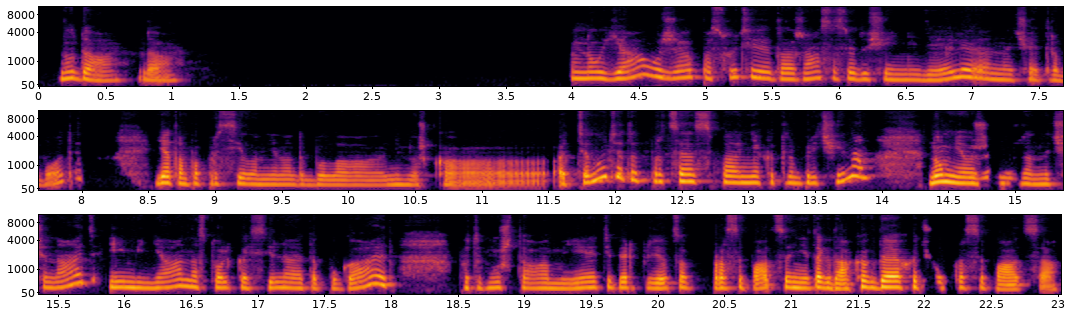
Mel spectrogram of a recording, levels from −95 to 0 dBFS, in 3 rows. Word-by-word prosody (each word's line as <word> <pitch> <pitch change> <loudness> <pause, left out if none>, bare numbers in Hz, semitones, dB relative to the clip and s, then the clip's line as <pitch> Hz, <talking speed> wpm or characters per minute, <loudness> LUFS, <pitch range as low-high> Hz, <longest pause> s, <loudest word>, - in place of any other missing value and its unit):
Ну 235 +2 +1
да, 180 -5 -2
да. 85 0 -6 2.9
Ну, 230 0 +1
я 230 - -1
уже, 270 -5 -1
по 270 -3 -7
сути, 270 -1 -3
должна 210 +2 -3
со 245 -2 -10
следующей 205 -1 -4
недели 190 +7 -1 0.2
начать 190 -1 -7
работать. 215 - -6 0.5
Я 220 +2 +7
там 200 -3 -1
попросила, 195 -1 -3
мне 170 0 -3
надо 165 -1 -6
было 155 -1 -5
немножко, 165 0 -5
а, - - -5
оттянуть 440 +2 +3
этот 310 -8 +1
процесс 270 -1 +2
по 235 -4 +2
некоторым 225 -1 -1
причинам, 250 - 0 0.5
но 240 +3 +9
мне 225 -5 +7
уже 200 0 0
нужно 195 -2 -5
начинать. 195 - -2
И 205 -1 +2
меня 195 +4 0
настолько 195 -4 0
сильно 190 0 -2
это 175 - -3
пугает, 200 - 0 0.5
потому 185 0 -3
что 185 -1 -6
мне 175 +3 0
теперь 195 -2 -1
придется 180 +1 0
просыпаться 190 +2 +1
не 185 -2 +4
тогда, 180 -5 +6
когда 210 +1 +8
я 210 - +10
хочу 200 -2 -3
просыпаться. 150 -9 -1
195 Hz, 135 wpm, -24 LUFS, 180-230 Hz, 2.9 s, я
